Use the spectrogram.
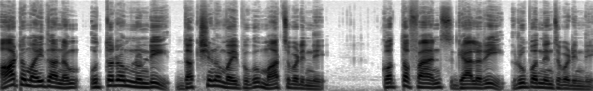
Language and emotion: Telugu, neutral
